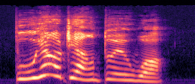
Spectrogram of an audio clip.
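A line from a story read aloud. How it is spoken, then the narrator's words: Loud, indignant. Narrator (Chinese): 受到不礼貌对待时，我会大声说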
